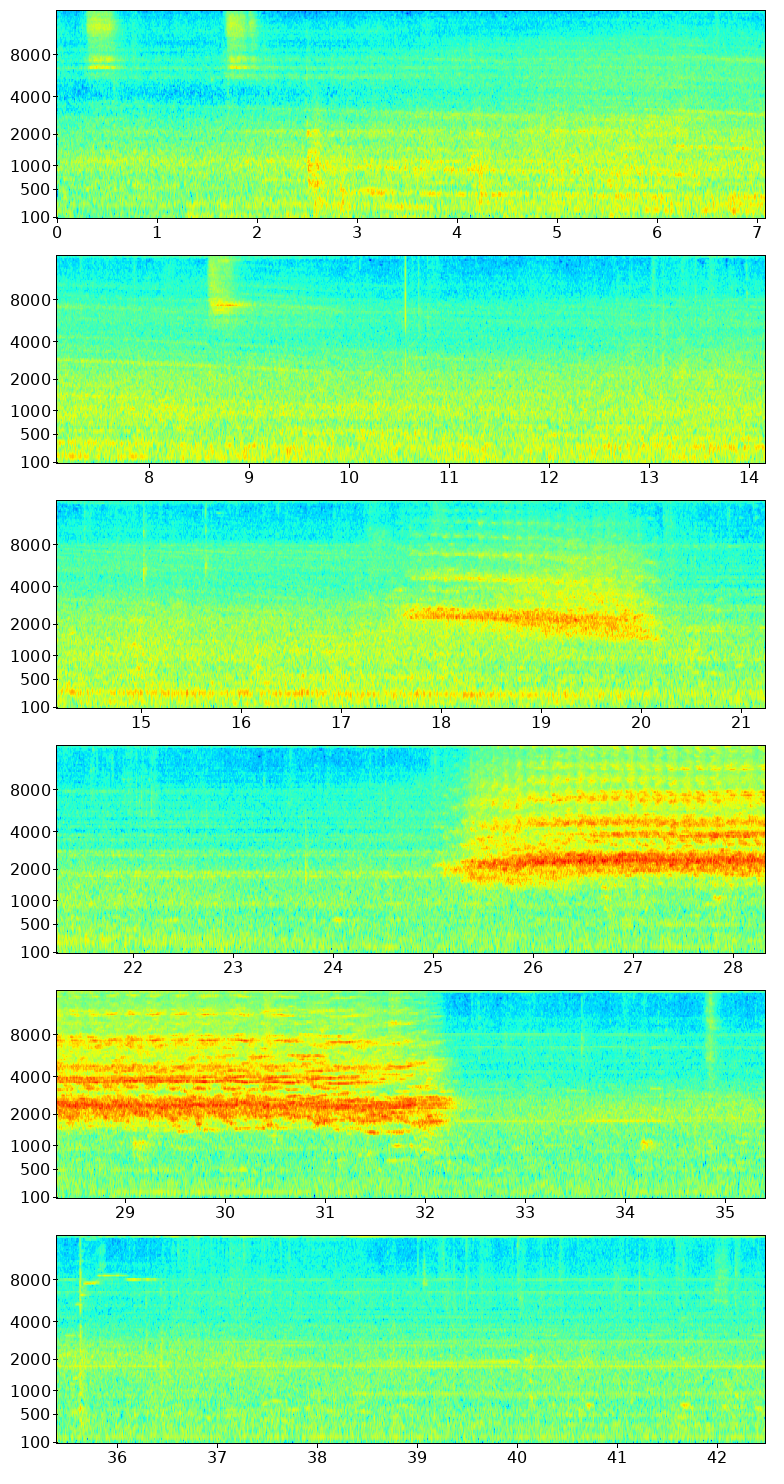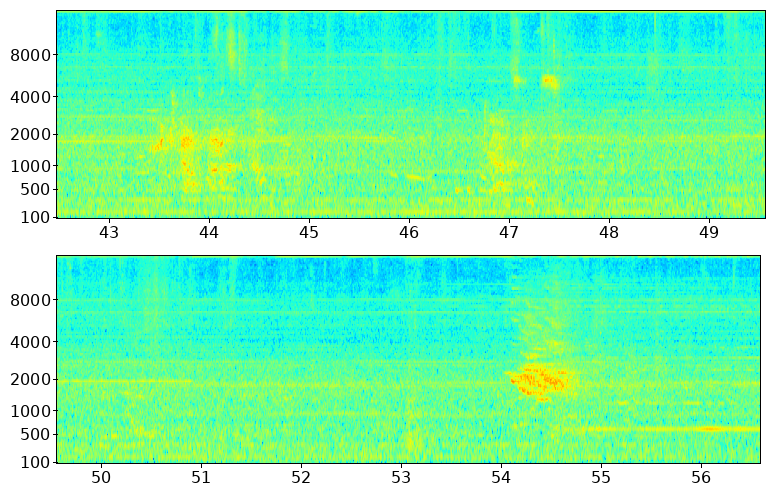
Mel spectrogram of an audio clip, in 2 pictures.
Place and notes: Malmö, Sweden - Malmö station
Waiting for the Öresund train in the Malmö station, and taking the train to Copenhagen.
